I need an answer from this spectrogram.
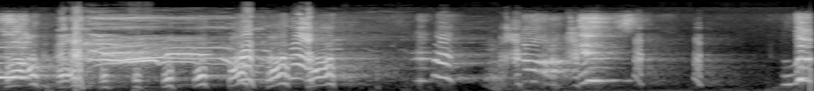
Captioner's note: laughs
